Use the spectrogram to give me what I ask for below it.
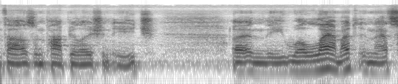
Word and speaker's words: Willamette: communities about ten thousand population each and the Willamette and that's how you do pronounce it though while I'm at Valley of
